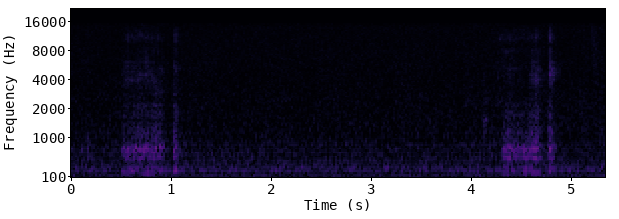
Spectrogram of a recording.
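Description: Two faint, hissing, buzzy snores about four seconds apart over steady background hiss: soft snoring.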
